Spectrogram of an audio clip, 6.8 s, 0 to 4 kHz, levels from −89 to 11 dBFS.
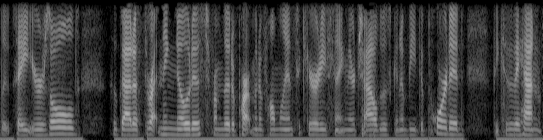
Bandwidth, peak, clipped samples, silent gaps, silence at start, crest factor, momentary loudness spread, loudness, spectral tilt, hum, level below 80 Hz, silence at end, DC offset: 4 kHz; -6 dBFS; under 0.1%; none; 0 s; 24 dB; 14 LU; -29 LUFS; -0.5 dB/octave; none; -48 dBFS; 0 s; under 0.1%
